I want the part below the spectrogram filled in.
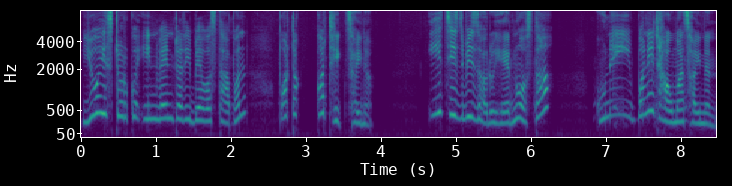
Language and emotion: Nepali, disgusted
